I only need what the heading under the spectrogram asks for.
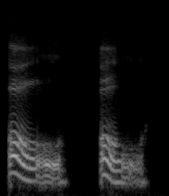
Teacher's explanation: if it's not accented, if it's unstressed, and it's making the schwa sound, instead of all, it'll sound like ol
